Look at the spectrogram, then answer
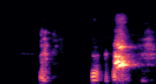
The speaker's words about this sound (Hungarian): Kutya már van, hallod.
